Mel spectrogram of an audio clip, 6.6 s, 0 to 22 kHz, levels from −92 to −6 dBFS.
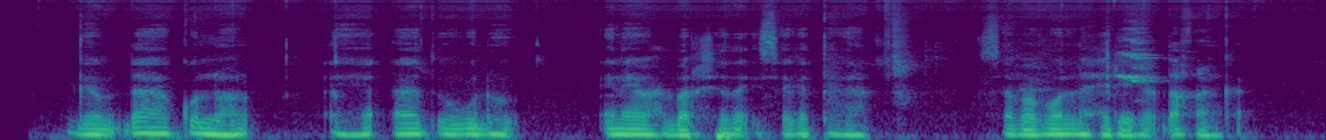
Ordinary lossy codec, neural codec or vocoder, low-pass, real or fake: none; none; none; real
